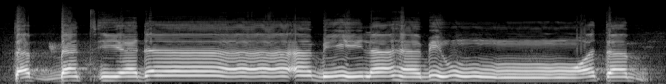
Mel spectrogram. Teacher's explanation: ketika kita berhenti pada huruf qalqalah yang disertai dengan tasydid, maka cara membacanya qalqalah disertai jeda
